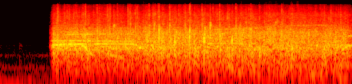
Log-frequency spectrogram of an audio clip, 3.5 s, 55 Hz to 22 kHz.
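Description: A sold-out crowd of 2,500 gives Gloria Steinem a standing ovation in Stambaugh Auditorium, Youngstown: after a brief silence, dense loud applause bursts in and holds steady.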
